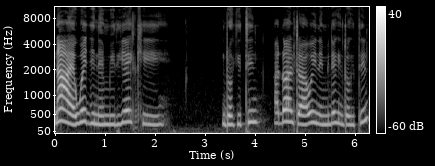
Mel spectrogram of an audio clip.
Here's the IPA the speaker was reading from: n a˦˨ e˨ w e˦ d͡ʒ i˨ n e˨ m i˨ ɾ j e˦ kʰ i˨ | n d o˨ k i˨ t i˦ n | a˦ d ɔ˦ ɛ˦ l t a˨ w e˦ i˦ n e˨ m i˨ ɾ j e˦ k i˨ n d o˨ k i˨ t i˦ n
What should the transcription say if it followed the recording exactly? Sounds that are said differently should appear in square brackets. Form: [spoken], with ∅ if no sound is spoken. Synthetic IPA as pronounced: n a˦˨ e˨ w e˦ d͡ʒ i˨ n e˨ m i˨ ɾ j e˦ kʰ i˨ | n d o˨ k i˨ t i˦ n | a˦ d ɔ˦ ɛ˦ l t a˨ w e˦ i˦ n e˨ m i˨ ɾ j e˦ k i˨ n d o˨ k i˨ t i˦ n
